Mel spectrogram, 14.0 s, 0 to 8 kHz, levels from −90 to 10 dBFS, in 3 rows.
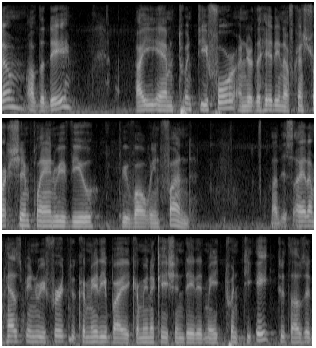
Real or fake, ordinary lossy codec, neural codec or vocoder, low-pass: fake; Opus, 64 kbps; vocoder, 44.1 kHz, 128 mel bands every 256 samples, BigVGAN v2; 7.2 kHz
